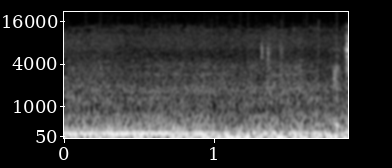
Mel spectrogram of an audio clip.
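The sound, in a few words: tire and road noise inside a 2020 Toyota Corolla while driving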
